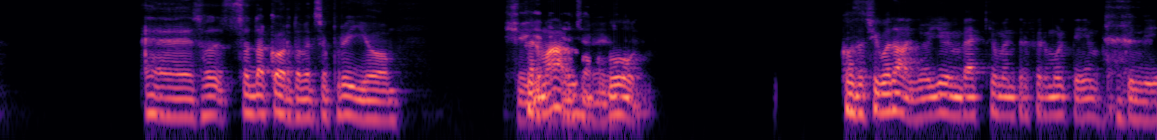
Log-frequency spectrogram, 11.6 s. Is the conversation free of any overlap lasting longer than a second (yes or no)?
no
